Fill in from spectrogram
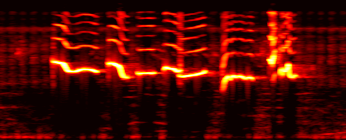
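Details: Oriental magpie-robin singing a relaxed, clear, steady song, used to prompt other magpie-robins to sing: loud pure whistles, most sliding slightly downward, then a brief rising note and quick twittered notes. A faint low rumble runs underneath.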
